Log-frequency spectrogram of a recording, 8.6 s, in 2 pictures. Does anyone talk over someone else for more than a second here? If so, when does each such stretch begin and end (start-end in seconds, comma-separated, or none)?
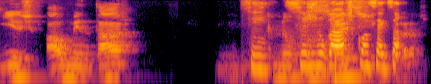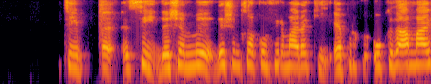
2.7-4.1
